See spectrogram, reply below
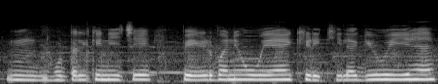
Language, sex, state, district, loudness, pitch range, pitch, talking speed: Hindi, female, Chhattisgarh, Raipur, -13 LUFS, 205-225 Hz, 220 Hz, 165 wpm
